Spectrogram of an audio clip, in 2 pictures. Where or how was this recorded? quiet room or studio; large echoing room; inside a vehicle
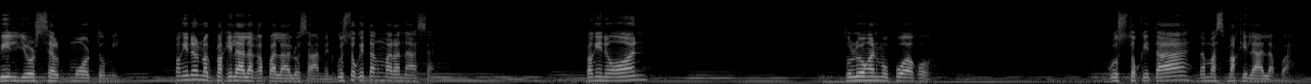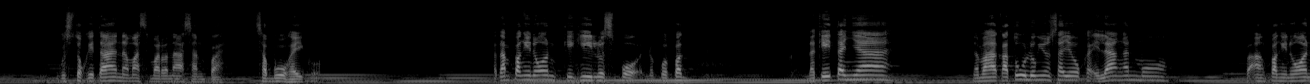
large echoing room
